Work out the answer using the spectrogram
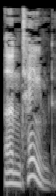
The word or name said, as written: untamed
